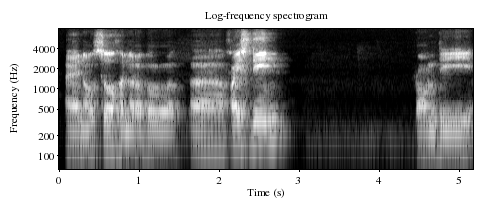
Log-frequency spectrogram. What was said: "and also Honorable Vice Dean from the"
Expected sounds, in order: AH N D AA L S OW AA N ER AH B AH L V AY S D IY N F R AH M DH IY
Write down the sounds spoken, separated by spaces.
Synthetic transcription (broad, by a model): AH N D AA L S OW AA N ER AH B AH L F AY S D IY N F R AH M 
